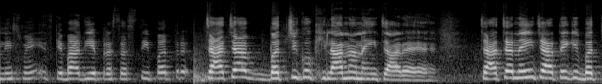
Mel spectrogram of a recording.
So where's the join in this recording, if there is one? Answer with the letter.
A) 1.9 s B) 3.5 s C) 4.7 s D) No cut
A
